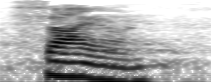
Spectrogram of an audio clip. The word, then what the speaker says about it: scion: Rabbi Soloveitchik of Boston, the Rosh Yeshiva, the Rav of Yeshiva University, of course, was the, I always mispronounce this word, somebody help me, we need an English professor, S-C-I-O-N? Sion. Boy, am I glad I didn't mispronounce that. That would have been embarrassing.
